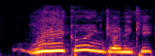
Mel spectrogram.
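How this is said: It is said in a Winnie the Pooh voice.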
